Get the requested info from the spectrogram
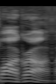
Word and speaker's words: foie gras: Foie gras.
